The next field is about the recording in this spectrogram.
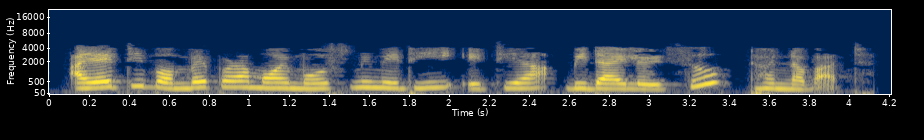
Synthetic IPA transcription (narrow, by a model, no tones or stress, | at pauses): a̰jajtibɔmbɛpɔɹamojmosmimedʱiʔetijabidajlojsʊ̃dʱɔjnːɔba̰d̥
